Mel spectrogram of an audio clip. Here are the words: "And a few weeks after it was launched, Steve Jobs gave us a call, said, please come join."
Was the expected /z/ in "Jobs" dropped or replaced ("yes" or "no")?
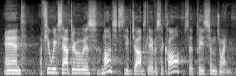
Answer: no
